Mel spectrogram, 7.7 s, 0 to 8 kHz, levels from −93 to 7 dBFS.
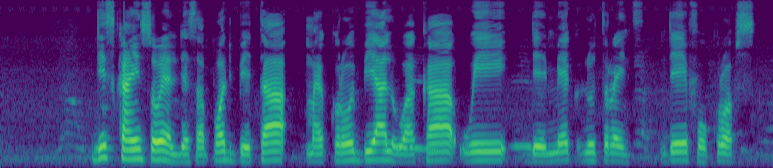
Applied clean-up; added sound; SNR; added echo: none; none; none; none.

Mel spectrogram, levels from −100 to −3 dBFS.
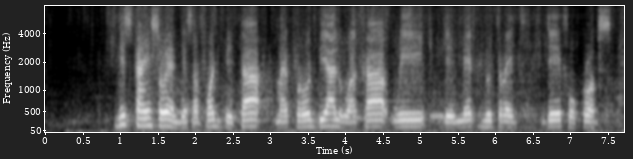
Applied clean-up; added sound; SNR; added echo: neural separator model SepFormer DNS4.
